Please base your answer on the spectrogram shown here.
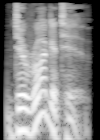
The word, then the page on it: derogative: British English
